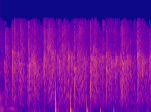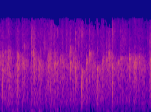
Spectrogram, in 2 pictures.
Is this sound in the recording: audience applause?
yes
